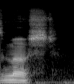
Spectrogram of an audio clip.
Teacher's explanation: i'm doing that th and i can just immediately close my lips into the m nothing between it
